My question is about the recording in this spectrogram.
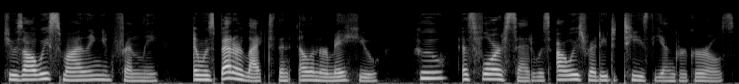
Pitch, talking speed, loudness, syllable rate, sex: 200 Hz, 205 wpm, -21 LUFS, 6.0 syllables/s, female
